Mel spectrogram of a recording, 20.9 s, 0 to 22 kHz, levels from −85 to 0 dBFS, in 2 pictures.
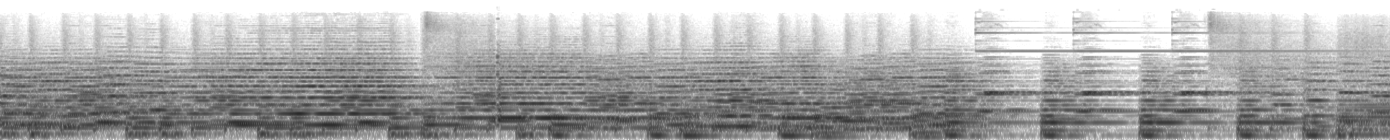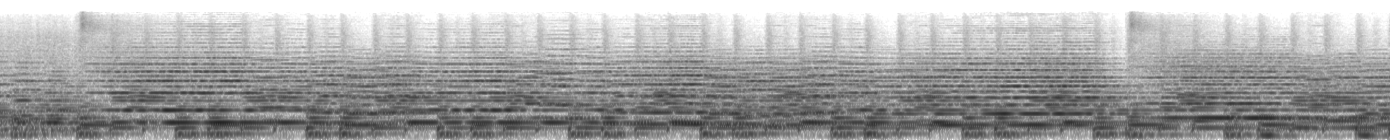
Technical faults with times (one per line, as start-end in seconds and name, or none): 3.70-3.75 broken MP3 bit reservoir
